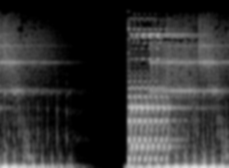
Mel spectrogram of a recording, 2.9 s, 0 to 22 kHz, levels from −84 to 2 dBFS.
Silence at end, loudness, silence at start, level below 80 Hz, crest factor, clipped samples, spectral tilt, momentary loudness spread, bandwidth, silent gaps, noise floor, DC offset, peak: 0 s; -19 LUFS; 0 s; -22 dBFS; 14 dB; under 0.1%; -2.5 dB/octave; 19 LU; 14 kHz; none; -68 dBFS; under 0.1%; -2 dBFS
